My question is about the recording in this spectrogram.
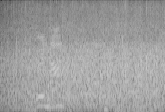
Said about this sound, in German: Schönen Dank. Schönen Dank, dass Sie mit uns, uns so viel, mit so viel Applaus empfangen.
